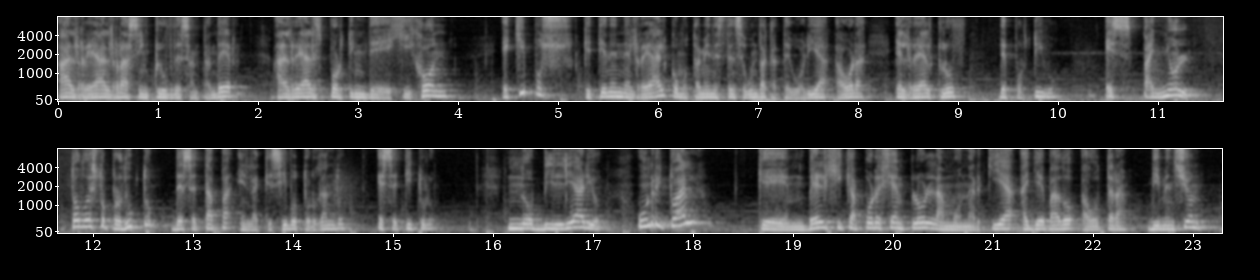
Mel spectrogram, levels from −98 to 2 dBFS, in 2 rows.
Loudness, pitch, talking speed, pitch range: -22 LUFS, 145 Hz, 145 wpm, 130-170 Hz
